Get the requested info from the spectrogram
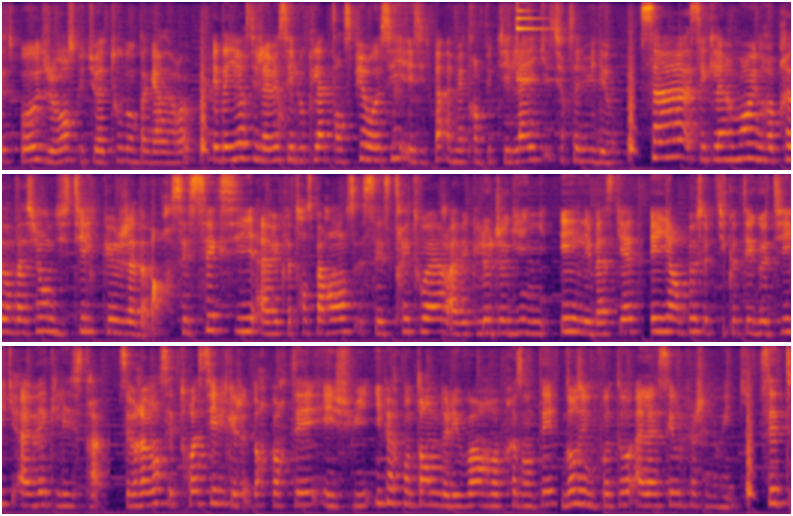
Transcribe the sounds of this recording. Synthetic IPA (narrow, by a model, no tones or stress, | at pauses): ɛt̪ot̪ʒəpɑ̃skət̪yat̪ud̪ɑ̃t̪ɔ̃ɡaʁd̪əʁɔped̪ajœʁsiʒamɛseluklat̪ɛ̃spiʁosiezit̪paʔamɛt̪χɛ̃pət̪ʰilajksyʁsɛt̪vid̪eosasɛklɛʁmɑ̃ynʁəpχezɑ̃t̪asjɔ̃d̪yst̪ilkəʒad̪ɔːʁsɛsɛksiavɛklat̪χɑ̃spaʁɑ̃sːest̪χit̪wɛʁavɛkləd͡ʒɔɡʲiŋelebaskʲɛt̪eiljaɛ̃pøsəpə̥t̪ʰi̥kɔt̪eɡɔt̪ʰikavɛklest̪χa̰ | sɛvʁɛmɑ̃set̪χwast̪ilkəʒad̪ɔʁpɔʁt̪eeʒəsɥiʔipɛʁkɔ̃t̪ɑ̃t̪̚d̪əlevwaʁːəpχezɑ̃t̪ed̪ɑ̃zynfot̪oʔalaseulpɔʃɛnwiksɛt̪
